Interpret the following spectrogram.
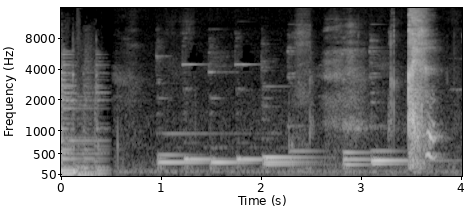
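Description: Strummed music fades out, then a children's song plays quietly from a TV, a simple melody moving in clear steps. About three and a half seconds in comes one short, loud, breathy burst, like a cough or sneeze.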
